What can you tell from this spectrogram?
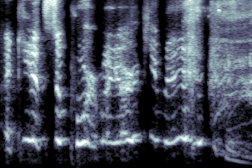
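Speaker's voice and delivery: high, loud tearful wail; crying. Real, not acted. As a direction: wail it helplessly through tears. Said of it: "I'm crying because of it".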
